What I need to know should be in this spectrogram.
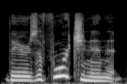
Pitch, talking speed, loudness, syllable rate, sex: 225 Hz, 235 wpm, -14 LUFS, 6.9 syllables/s, female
